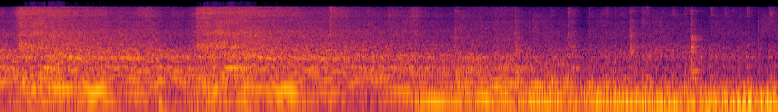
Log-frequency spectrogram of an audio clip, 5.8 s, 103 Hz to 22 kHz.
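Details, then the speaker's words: 2003 Yamaha F1ZR (F1Z R) two-stroke engine, freshly assembled with RX-S piston spec, first test run: crisp revving with pitch climbing and dropping smoothly with throttle, no misfire; pulling cleanly. "Mesinnya sudah terpasang sepenuhnya. Kita hanya perlu menjalankannya untuk uji coba. Bunyinya seperti ini, Bro. Untuk versi R-spec menggunakan piston RX S."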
